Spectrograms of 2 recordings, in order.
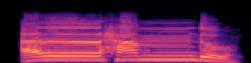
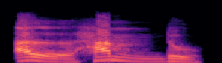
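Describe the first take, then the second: First: Alhamdu slow and smooth with no stop at the lam; flowing. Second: Alhamdu slow with the lam braked hard and stopped; sudden brake. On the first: Ustaz showing the flowing correct reading, slow. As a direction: let Alhamdu flow unbroken, slowly. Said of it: "Biarkan dia mengalir". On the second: Ustaz showing the wrong stopped lam. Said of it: "rem mendadak tuh". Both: Shown as a demonstration.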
